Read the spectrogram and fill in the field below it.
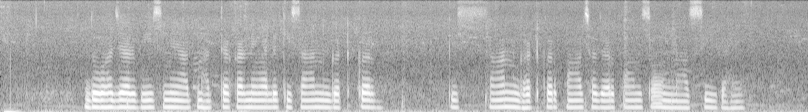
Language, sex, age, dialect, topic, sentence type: Hindi, female, 25-30, Awadhi Bundeli, agriculture, statement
